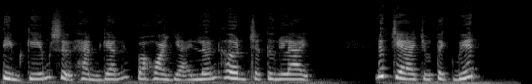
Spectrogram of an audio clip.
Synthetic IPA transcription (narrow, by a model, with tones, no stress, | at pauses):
t̪i˨˧˩mki˨˦əmsɨ̰˧˨haː˨˩ŋɣa˨˦jŋ̟vaː˨˩ɦwaː˨˩jza̰ː˧˩jləː˨˦nɦəː˧nt͡ɕɔ˧t̪ɨ˧əŋlaː˧j | ɗɨ˦˥k̚t͡ɕaː˧t͡ɕṵ˧˩t̪ï˨˩k̟̚ɓi˦˥ət̚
